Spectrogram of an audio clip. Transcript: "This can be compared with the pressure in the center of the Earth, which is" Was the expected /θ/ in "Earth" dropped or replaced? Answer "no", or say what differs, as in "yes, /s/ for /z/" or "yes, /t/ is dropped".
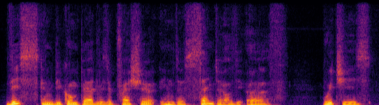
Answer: no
